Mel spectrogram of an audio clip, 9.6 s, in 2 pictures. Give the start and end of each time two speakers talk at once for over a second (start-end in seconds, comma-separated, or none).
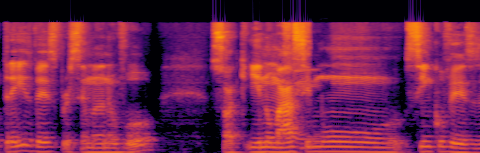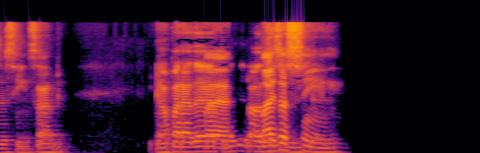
6.9-8.2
